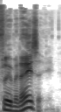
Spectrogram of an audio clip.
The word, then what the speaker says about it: Fluminense: So I've never pronounced it. Fluminense? – Well, I think it's just Fluminense. – Fluminense. Okay. – I think for whatever reason, the N, I think it's just Fluminense. I might be wrong on that.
